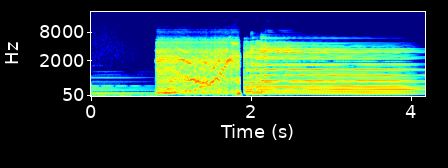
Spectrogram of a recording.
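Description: Music: a classical guitar chord dies away. About a second in, an abrupt electronic effect cuts in, with pitches sweeping up and down past each other. After a momentary break it gives way to a steady held chord that rings on.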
